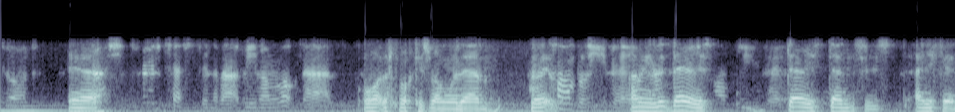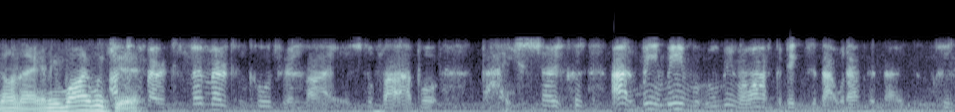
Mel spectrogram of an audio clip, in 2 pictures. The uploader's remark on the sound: Corona Call. The only way back through this lockdown is via the good old telephone calls it appears.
